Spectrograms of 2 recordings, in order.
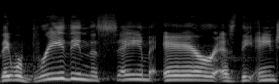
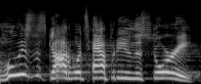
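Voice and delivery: much higher, louder eager questions; stoked listener; 8 semitones higher, 7 dB louder than usual. Retold or imitated. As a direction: burst with excitement to hear more. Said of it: "he's super stoked and he's excited".

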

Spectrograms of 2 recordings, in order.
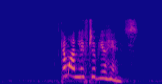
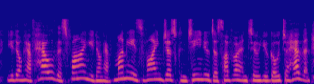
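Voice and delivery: lower, softer, shrugging resignation; mock defeatist preaching; 5 semitones lower, 6 dB quieter, faster than usual. Preacher mocking the religious spirit's message, softer and lower. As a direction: mimic a false teaching, softly. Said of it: "the religious spirit twisted it".

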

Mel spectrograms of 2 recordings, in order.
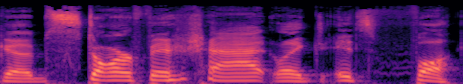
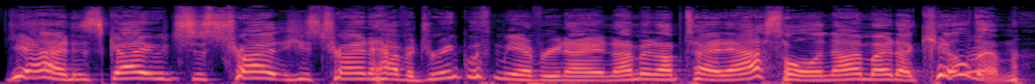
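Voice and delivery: fast, high, panicked self-blame; frantic guilty rant; 8 semitones higher, 4 dB louder, faster than usual. Retold or imitated. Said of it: "he's like".

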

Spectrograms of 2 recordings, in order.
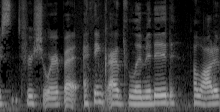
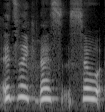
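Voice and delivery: fighting back tears, higher and louder; choked up; 7 semitones higher, 6 dB louder, slower than usual. Real, not acted. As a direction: struggle to carry on through tears. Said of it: "It's getting me".

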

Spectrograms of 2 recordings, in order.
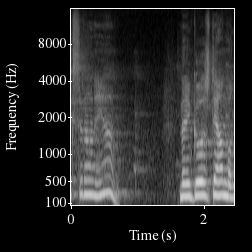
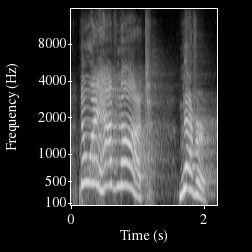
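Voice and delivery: furious denial; 11 semitones higher, 7 dB louder than usual. Acted. Andy flatly denying adultery to Jesus, high and loud. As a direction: refuse it outright.

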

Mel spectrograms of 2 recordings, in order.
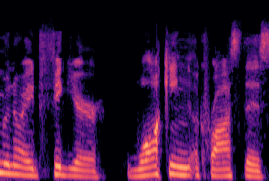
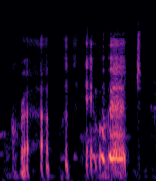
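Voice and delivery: normal talking voice

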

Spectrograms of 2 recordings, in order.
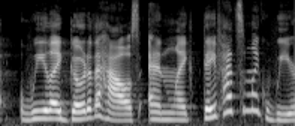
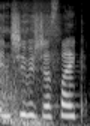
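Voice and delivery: ordinary talk

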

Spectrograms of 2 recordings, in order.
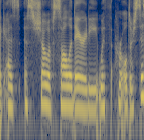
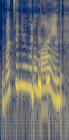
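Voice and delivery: put-on high, louder gush to a toddler; pitched-up, adoring parent voice; fond amazement; 10 semitones higher, 5 dB louder than usual. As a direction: coo in wonder at a little kid. Mother cooing at toddler in quote.

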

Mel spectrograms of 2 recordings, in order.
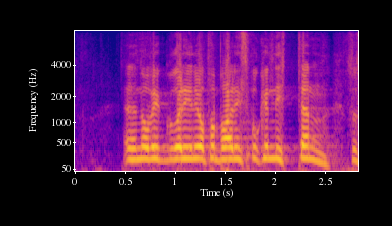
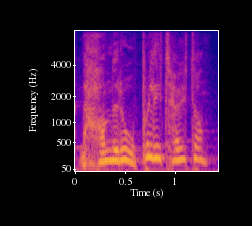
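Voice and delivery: hushed, mildly disapproving mock complaint; soft imitation of offended churchgoers; imitated grumblers; 10 dB quieter than usual. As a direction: mimic prim complainers under your breath. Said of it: "Det er noen som sier".

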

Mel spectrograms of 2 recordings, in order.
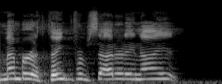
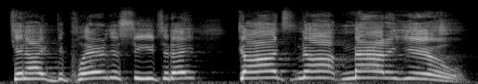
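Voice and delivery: slow, loud, higher preaching build; preacher declaring God's not mad at you, slow and rising; full-force preaching; 6 semitones higher, 3 dB louder, slower than usual. Acted. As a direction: drive each line home to the congregation. Preaching climax.

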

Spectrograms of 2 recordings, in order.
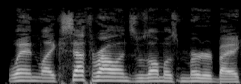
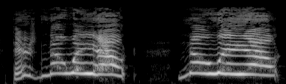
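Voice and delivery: imitated high-pitched yell; Stephanie; 6 dB louder than usual. Co-host imitating her at the cage door, shrill yell. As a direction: shriek it, much higher and louder than usual. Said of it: "you just hear Stephanie yell".

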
